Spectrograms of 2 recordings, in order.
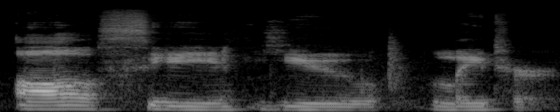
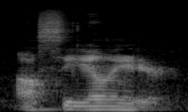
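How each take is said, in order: First: The word you is said fully and clearly. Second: The word you is reduced to a schwa. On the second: "Informal. A schwa appeared in the you"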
